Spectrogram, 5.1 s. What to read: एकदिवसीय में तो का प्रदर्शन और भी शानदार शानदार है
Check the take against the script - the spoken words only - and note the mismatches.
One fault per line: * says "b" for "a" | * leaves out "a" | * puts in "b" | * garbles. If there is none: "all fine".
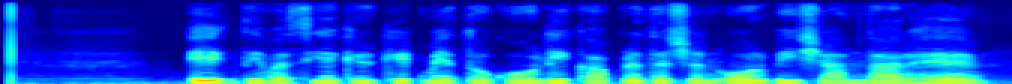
* puts in "क्रिकेट"
* puts in "कोहली"
* leaves out "शानदार"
